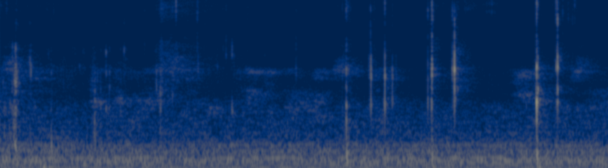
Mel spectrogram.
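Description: A piece of chocolate being bitten and chewed close to the microphone, with a few sharp crunchy clicks in the second half.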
